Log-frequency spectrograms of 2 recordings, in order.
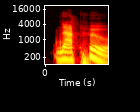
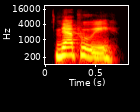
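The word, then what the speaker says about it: Napue: Well, and do you guys call it because I know an uh Miss Birkhard, you call it Napoo, right? Napoui.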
